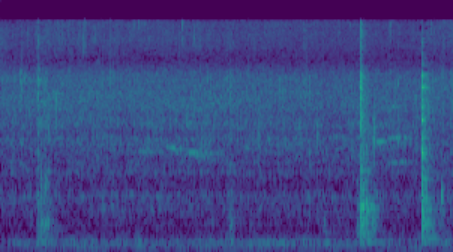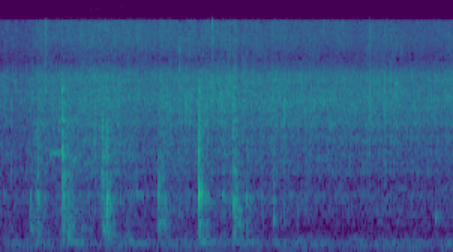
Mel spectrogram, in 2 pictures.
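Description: Sliced bell peppers sizzle steadily in a pan for an aloo and capsicum dry curry, with occasional sharp scrapes and clinks of a stirring spoon against the pan.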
